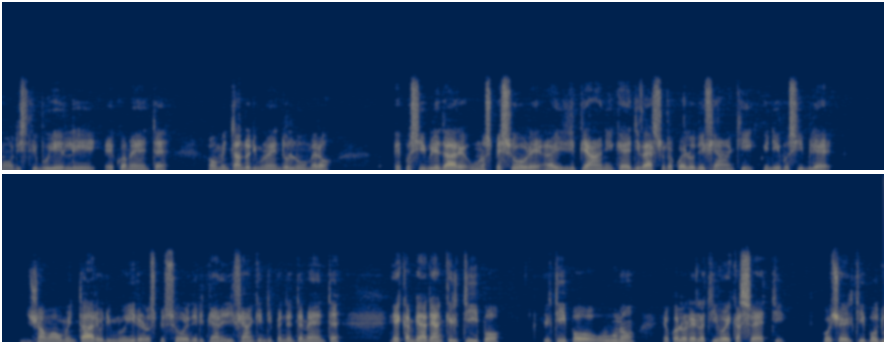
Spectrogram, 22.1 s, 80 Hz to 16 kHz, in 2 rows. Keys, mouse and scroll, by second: 2.0-4.4 drag, 6.2-10.5 drag, 15.2 click, 16.7-18.2 middle drag, 20.5 click, 21.2 click, 21.7 click.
